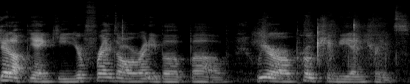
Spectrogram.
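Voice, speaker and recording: A man's put-on character voice, gravelly, medium in pitch, at a fairly quick pace. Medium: read story. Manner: gruff.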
